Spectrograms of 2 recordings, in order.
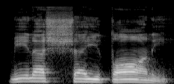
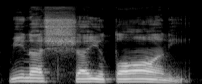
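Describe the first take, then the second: The two takes are said the same way.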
